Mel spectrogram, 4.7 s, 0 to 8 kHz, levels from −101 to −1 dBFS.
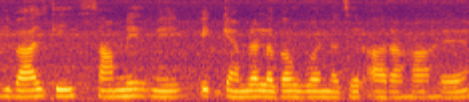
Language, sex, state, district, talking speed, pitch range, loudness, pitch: Hindi, female, Chhattisgarh, Raipur, 155 wpm, 165-185 Hz, -17 LUFS, 175 Hz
